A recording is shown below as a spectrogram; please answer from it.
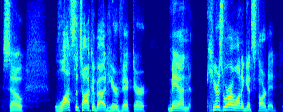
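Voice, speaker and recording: A man's voice: mid-range voice, big pitch swings, measured pace, pushed and bright, no room sound, low-quality recording. A man hosting a podcast, introducing and interviewing his guest in an upbeat, hyped-up way. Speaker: podcast host.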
